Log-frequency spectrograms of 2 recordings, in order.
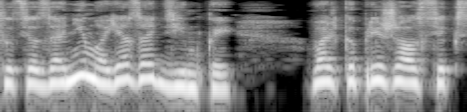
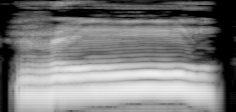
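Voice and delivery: low mock tiger growl; drawn-out low growl; 5 semitones lower than usual. A narrator's reading. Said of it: "и зарычал на меня".

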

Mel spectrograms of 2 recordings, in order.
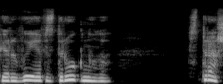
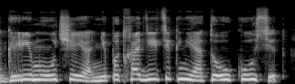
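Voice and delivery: higher, mock-alarmed warning; taunting warning; 4 semitones higher, 3 dB louder than usual. A narrator's reading. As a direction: warn the little kids off, teasing. Рыжий taunts, warns small children. (дразнящее предостережение)

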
